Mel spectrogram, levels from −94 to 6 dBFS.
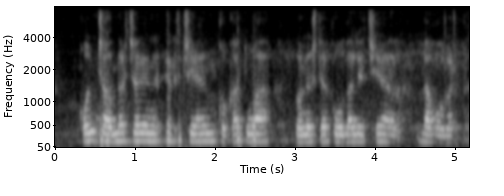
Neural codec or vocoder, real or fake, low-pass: codec, 24 kHz, 6 kbps, HILCodec; fake; 7.2 kHz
